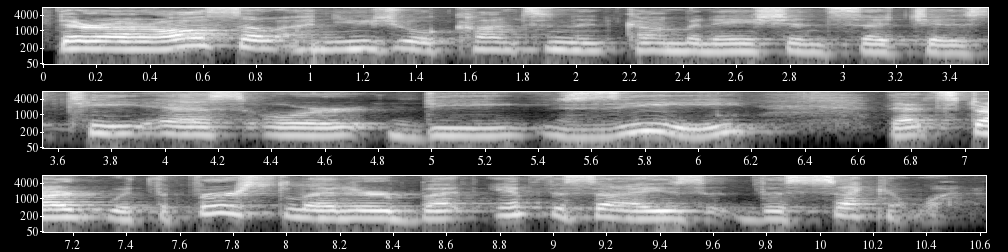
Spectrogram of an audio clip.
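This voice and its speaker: A man lecturing slowly and patiently, walking his class through each point and pausing to check they follow. His voice sits a little high for a man, with a soft, mellow tone. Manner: patient, explaining step by step, checks in with "okay?". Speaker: Buddhist teacher.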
